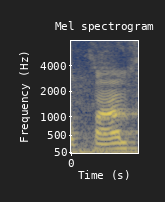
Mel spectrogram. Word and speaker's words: palms: को पाम्स बोलती हैं, इसके अंदर एल जो है साइलेंट रहता है, PALMS, हम इसको पाम्स का जो है प्रोनाउंसिएशन करेंगे।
